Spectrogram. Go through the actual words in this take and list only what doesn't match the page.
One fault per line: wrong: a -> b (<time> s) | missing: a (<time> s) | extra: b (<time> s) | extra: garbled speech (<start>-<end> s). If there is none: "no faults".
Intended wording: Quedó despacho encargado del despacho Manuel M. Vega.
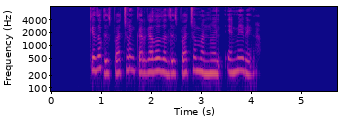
no faults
